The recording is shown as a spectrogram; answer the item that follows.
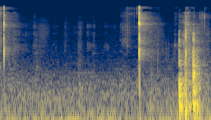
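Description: Small scissors snipping through ribbon: a short snip right at the start and a sharp snip about one and a half seconds in, followed near the end by a brief, slightly louder rustling clack.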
